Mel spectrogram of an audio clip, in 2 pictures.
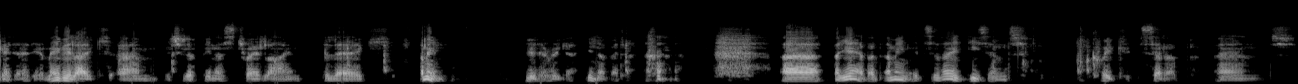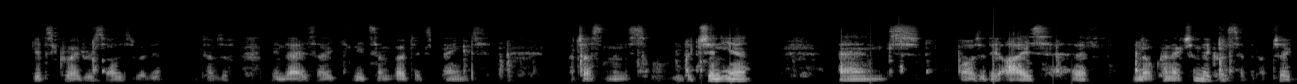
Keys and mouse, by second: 0.9-7.1 alt+middle drag, 7.1 click, 9.1 click, 9.4-9.9 middle drag, 9.9 KP_3, 10.8 r, 13.3 click, 13.9 r, 17.8-19.7 ctrl+middle drag, 19.7 r, 21.5-21.9 middle drag, 21.9 KP_1, 22.3-25.2 alt+middle drag, 25.2 KP_1.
